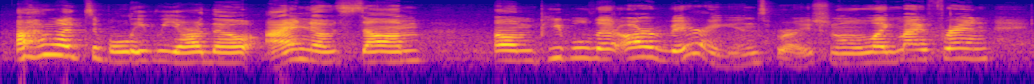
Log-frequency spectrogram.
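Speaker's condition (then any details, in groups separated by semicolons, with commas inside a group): Cerebral palsy; from birth defect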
